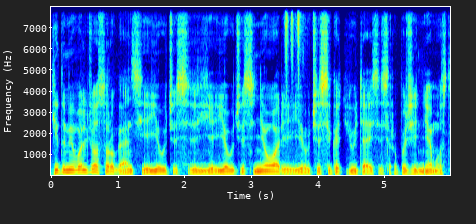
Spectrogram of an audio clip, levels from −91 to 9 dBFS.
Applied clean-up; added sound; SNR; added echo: neural mask model RNNoise.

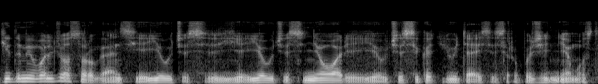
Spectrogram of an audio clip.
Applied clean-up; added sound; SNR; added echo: none; none; none; none.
